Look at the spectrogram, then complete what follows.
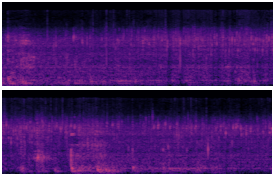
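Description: Sliced young jengkol (dogfruit) frying in hot oil in a wok, the oil sizzling steadily, with a few scrapes and clicks of the spatula against the wok as the cooked pieces are lifted out.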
